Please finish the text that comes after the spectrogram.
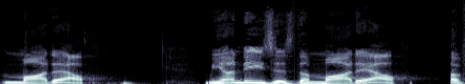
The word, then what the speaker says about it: modal: Note, model is pronounced modal.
